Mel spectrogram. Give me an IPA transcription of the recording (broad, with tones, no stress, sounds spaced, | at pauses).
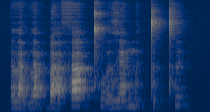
l a̰˧˨ w l a̰˧˨ m ɓ a̰ː˧˨ h aː˦˥ p̚ t̪ʰ ṵ˧˨ ə̯ ɣ ɛ˨˦ m ɨ˨˩ t̚ t̪ ə˨˩ t̚ t̪ʰ ɨ˦˥ t̚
